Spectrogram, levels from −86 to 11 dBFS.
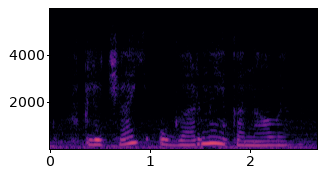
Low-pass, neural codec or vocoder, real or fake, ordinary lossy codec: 5.4 kHz; none; real; AAC, 32 kbps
